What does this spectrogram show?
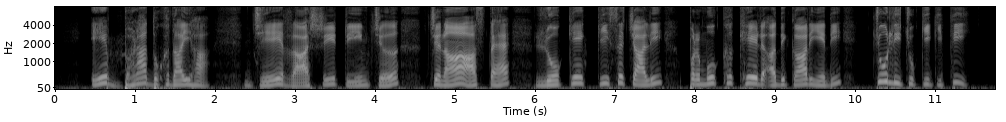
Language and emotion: Dogri, disgusted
